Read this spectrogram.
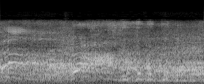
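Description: A young man shouts with his mouth wide open.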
